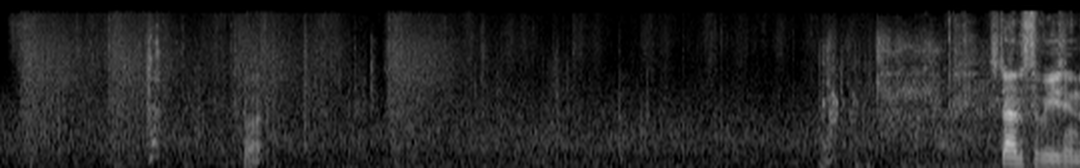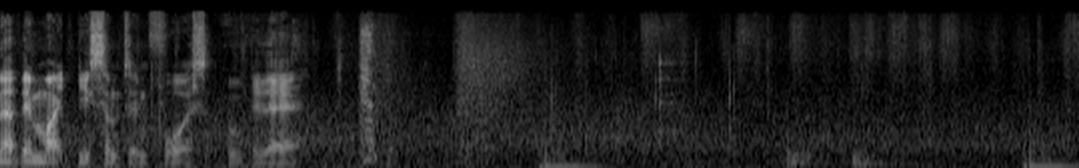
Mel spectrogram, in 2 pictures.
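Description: Quick footsteps crunch across snow.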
